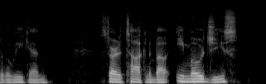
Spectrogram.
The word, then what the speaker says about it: emoji: Apparently that is not how you pronounce it. It is emoji emoji because in Japanese e means image, art and g means word. So it's art word emoji. It is not as Americans think emotions because it's, you know, emoji.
